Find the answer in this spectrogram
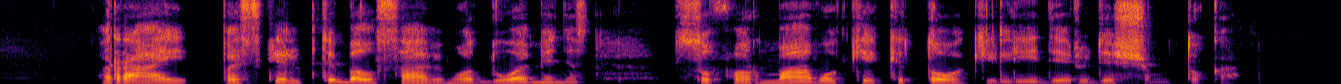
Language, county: Lithuanian, Kaunas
